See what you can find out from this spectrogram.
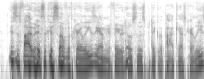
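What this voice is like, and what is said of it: Stuffy, congested voice. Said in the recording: “if you could tell from my voice, the allergies just came in ... my throat is kind of a little itchy and my nose a little stuffy”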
